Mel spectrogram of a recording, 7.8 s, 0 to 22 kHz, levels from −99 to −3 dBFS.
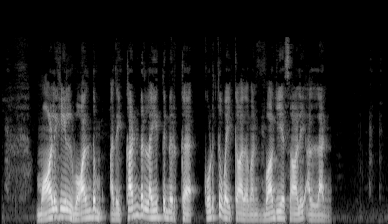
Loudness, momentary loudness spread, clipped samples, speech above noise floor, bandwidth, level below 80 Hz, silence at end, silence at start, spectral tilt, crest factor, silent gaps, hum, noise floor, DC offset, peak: -22 LUFS; 10 LU; under 0.1%; 53 dB; 9.6 kHz; -50 dBFS; 1.2 s; 0.75 s; -9 dB/octave; 20 dB; none; none; -74 dBFS; under 0.1%; -2 dBFS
